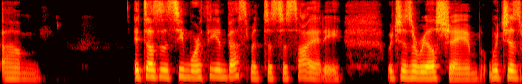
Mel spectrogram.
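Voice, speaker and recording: A woman with an American accent has an unremarkable speaking voice, fairly low in pitch with fairly even intonation. The recording is very clean, with a silent background. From United States. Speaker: coworking space founder. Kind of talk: podcast interview.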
